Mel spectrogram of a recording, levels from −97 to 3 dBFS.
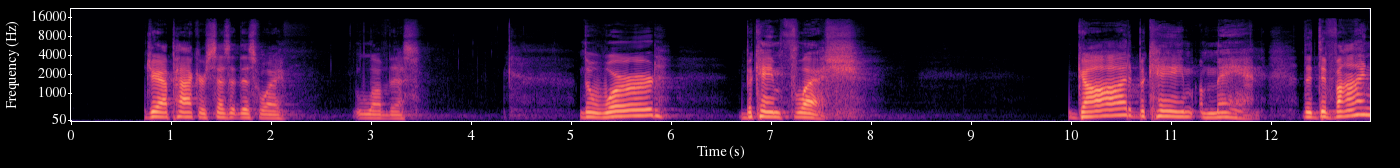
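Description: Speech recording with no technical faults to report. Nothing in it calls for a time or a cause.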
